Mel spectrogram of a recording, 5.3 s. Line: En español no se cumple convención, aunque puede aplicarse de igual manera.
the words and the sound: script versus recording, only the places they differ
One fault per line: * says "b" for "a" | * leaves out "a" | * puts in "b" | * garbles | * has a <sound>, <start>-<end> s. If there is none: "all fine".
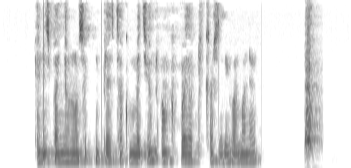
* puts in "esta"
* has a bark, 4.6-4.9 s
